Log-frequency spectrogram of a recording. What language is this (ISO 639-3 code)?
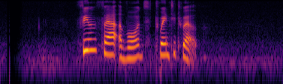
sin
